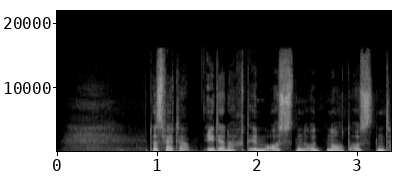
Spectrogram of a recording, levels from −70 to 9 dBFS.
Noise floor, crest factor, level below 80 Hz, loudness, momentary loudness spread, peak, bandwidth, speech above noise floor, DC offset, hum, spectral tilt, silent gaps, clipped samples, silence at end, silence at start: -45 dBFS; 16 dB; -48 dBFS; -22 LUFS; 20 LU; -6 dBFS; 16.5 kHz; 23 dB; under 0.1%; none; -4.5 dB/octave; none; under 0.1%; 0 s; 0.15 s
